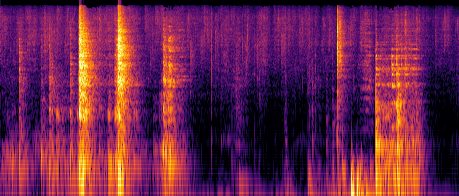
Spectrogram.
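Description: Plates and dishes clink and clatter in a kitchen while bread fries in butter, a few sharp crockery knocks rising above a soft background, with quieter rattles between them.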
